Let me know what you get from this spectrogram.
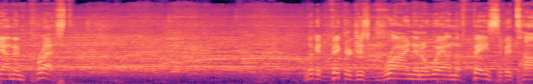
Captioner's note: crowd cheering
